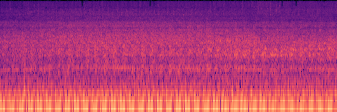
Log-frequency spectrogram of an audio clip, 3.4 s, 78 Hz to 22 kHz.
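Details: Royal Enfield Interceptor 650 that starts but jerks and will not run properly, with a "phat phat" sound from the exhaust side. Idle pulses come uneven and lumpy, with dropped firing: engine misfire, cause not yet found.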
